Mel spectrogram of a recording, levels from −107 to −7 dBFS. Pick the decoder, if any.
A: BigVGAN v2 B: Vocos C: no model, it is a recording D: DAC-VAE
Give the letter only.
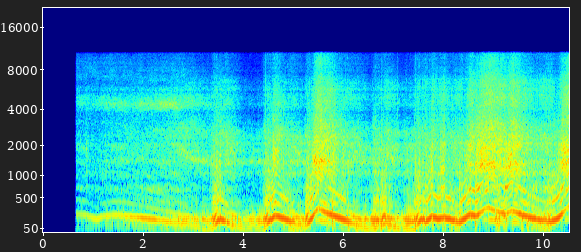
D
